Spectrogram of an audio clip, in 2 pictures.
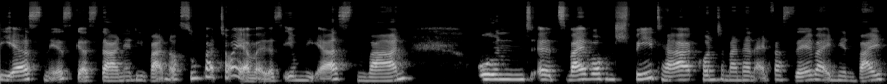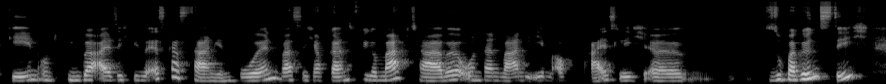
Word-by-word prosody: die 200 - -1
ersten 205 +5 +4
Esskastanien. 190 - 0
Die 200 -2 -10
waren 250 - +2
auch - - -2
super 290 +9 0
teuer, 395 -1 +3
weil - - -1
das - - -4
eben 195 0 -5
die 180 - -8
ersten 185 -7 +1
waren, 175 +12 +4 0.7
und, 235 0 +5
äh, 220 -1 +2
2 215 +3 +6
Wochen 245 -2 +1
später 220 -3 +2
konnte 215 +1 -3
man 195 0 -3
dann 200 -1 -2
einfach 220 +1 -5
selber 205 +5 +1
in 200 - -5
den 180 -4 -9
Wald 220 +9 +2
gehen 185 +5 -2
und 200 -2 -10
überall 195 -1 0
sich 205 0 -9
diese 200 -2 -10
Esskastanien 170 - -3
holen, 185 - 0
was 195 0 -2
ich 190 - -14
auch 185 - -16
ganz 185 +5 -2
viel 210 - -11
gemacht 190 0 +1
habe, 170 +5 +2
und 195 0 -6
dann 185 -1 -4
waren 160 - -1
die 340 +1 -9
eben 375 - -9
auch - - -7 0.2
preislich, 180 -4 -4
äh, 165 -1 -2 0.8
super 215 +2 +1
günstig. 365 - +2
205 Hz, 175 wpm, -24 LUFS, 185-235 Hz, 0.8 s, 2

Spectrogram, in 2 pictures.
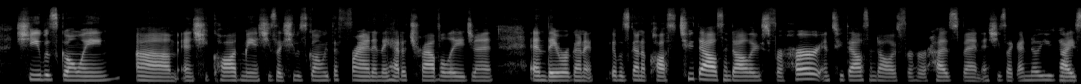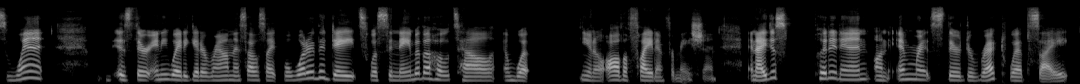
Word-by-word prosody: she 225 -1 +4
was 220 -2 +1
going, 195 0 -2 0.2
um, 180 -3 0
and 185 - -3
she - - +3
called 195 0 -3
me, 185 -1 -3
and 180 - -6
she's 195 -1 0
like, 180 - -6
she - - +1
was 195 -1 -6
going 195 -1 -7
with 195 +2 -13
a - - -11
friend, 190 -3 -2
and 185 - -9
they 180 - -5
had 185 -2 -3
a - - -8
travel 190 -1 -2
agent, 180 -1 -4 0.3
and 195 0 +1
they 185 0 +4
were 185 0 -2
gonna 185 -1 -4 0.2
it 205 - -8
was 195 -1 -3
gonna 200 -3 -4
cost 185 -1 -4
$2,000 205 -6 +1
for 185 -1 -10
her 245 +1 +4
and 190 - -12
$2,000 195 -4 -5
for 175 - -13
her 170 -2 -14
husband. 180 -1 -4
And 175 - -10
she's 195 0 -2
like, 180 - -10
"I - - -4
know 200 +2 -12
you 205 0 -11
guys 185 -1 0
went, 275 +9 +5 0.7
is 210 -3 +1
there 205 -2 +2
any 225 +2 +1
way 215 -2 +4
to 195 - -3
get 195 0 -1
around 195 +2 -3
this?" 200 +1 -3
I 205 - +1
was 200 0 -3
like, 185 -2 -3
"Well, 195 0 -9
what 240 +6 0
are 290 - -2
the 305 +1 -5
dates? 205 -5 +5
What's 195 -1 +5
the 205 - -5
name 190 +2 +3
of 255 - -1
the 265 - +3
hotel? 185 -5 -2
And 190 0 -11
what" 180 -2 -1 0.5
you 210 -3 -2
know, 175 - -5
all 205 +1 +3
the 200 - -5
flight 190 -1 +4
information. - - -3 0.3
And - - +7
I - - +11
just 305 - +6 0.2
put 270 -2 +1
it 290 - +4
in 220 +2 +5
on 200 -1 -4
Emirates, 230 -1 +2
their 195 -1 -1
direct 185 0 -2
website, 175 -2 0
195 Hz, 245 wpm, -28 LUFS, 185-205 Hz, 0.7 s, I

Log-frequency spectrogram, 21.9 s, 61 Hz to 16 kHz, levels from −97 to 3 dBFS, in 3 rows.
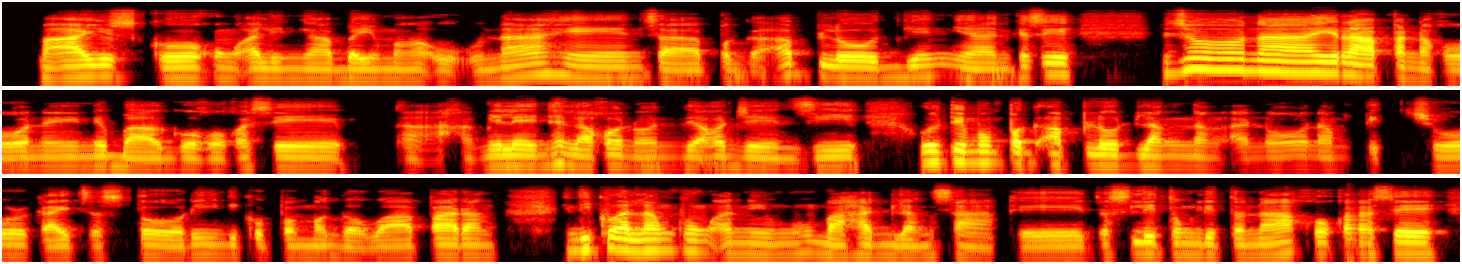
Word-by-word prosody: maayos 120 +2 +4
ko 110 0 +1
kung 105 - -5
alin 100 0 -3
nga 95 -1 -2
ba - - -4
yung 95 0 -2
mga 95 0 -6
uunahin 110 +3 -1
sa 90 -3 -1
pag-a-upload, 115 -5 -2
ganyan. 110 -4 -3
Kasi 140 +6 +1 0.4
medyo 190 +4 +3
nahirapan 150 - +7
ako, 95 +1 -2
naninibago 100 -3 -2
ako, 90 - -3
kasi, 95 0 -1 0.3
ah, - - -9
millenial 110 +2 +1
ako 115 +2 +1
'no, 95 -3 -5
hindi 100 +1 -6
ako 95 +1 0
Gen 95 -3 -4
Z. 100 +3 -5 0.3
Ultimong 140 0 +3
pag-upload 115 -4 +2
lang 105 -1 -1
ng 100 -1 -7
ano 95 +3 -7
ng 95 -1 -10
picture, 100 0 -4
kahit 90 -2 -2
sa 95 - -9
story 100 +2 -3
hindi 100 0 -12
ko - - -4
pa - - -6
magawa, 90 0 -3
parang 100 -1 +3 0.4
hindi 150 +2 -1
ko - - +5
alam 140 -1 +6
kung 135 -1 -2
ano 110 - -4
'yong 105 0 -9
humahadlang 95 -3 -2
sa'kin, 85 +1 -4
'tas 100 - 0
litong-lito 110 -2 -3
na 100 +3 +2
ako 115 -1 -3
kasi 115 -3 +2
105 Hz, 150 wpm, -25 LUFS, 95-115 Hz, 0.4 s, nahirapan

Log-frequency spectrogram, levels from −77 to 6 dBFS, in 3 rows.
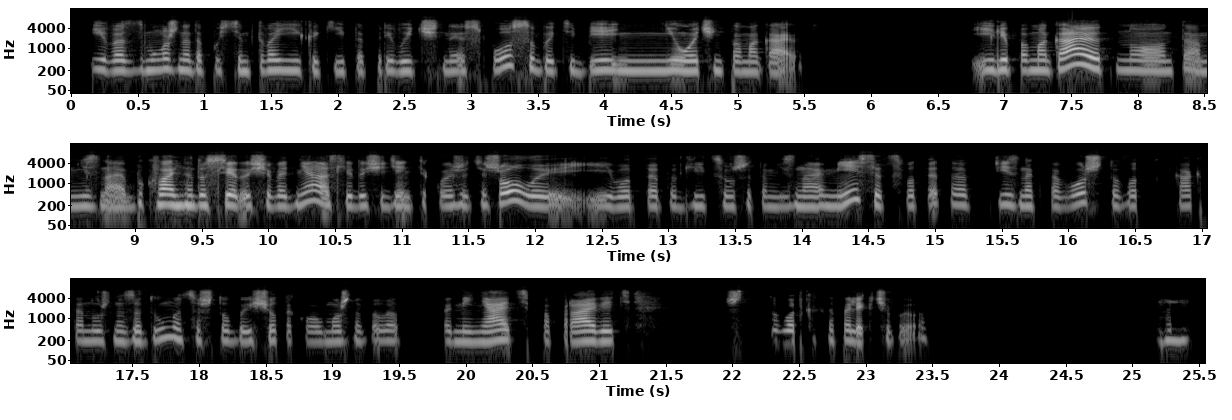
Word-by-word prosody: И, 225 -1 -2
возможно, 210 +2 -1
допустим, 200 -1 -6
твои 210 +1 -3
какие-то 190 -1 -10
привычные 195 -1 0
способы 225 -2 -1
тебе 205 +2 -1
не 200 +1 -3
очень 200 0 +3
помогают. 190 -1 -2 1.3
Или 215 +1 +2
помогают, 225 +6 +9
но 100 - -3
там, 190 - -4
не 200 +1 -4
знаю, 195 - -3
буквально 220 -3 +4
до 215 - +1
следующего 205 -1 +4
дня. 260 +8 +2
А - - +2
следующий 200 0 -1
день 190 - -3
такой 200 +1 -10
же 205 -1 -4
тяжелый, 220 -1 +2
и 195 - -8
вот 190 0 -6
это 195 0 -7
длится 200 +1 -10
уже, 195 - -2
там, 195 - -14
не 185 - -13
знаю, 190 0 -4
месяц. 215 +1 0
Вот 200 0 -9
это 215 -3 -7 0.2
признак 210 -3 -4
того, 195 +5 -4
что 205 - +1
вот 195 0 -11 0.2
как-то 200 0 -8
нужно 200 -1 -8
задуматься, 215 +4 -6
что 205 0 -1
бы 190 - -9
еще 200 +1 +1
такого 185 -2 -13
можно 195 +1 0
было 205 +1 -10 0.3
поменять, 190 +2 +1
поправить, 195 +1 +2 0.7
чтоб 210 - -4
вот 205 0 -4
как-то 210 - -16
полегче 205 0 -1
было. - - -16 1.7
Мгм. 205 +1 -9
200 Hz, 140 wpm, -25 LUFS, 195-215 Hz, 1.7 s, помогают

